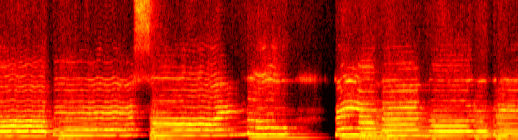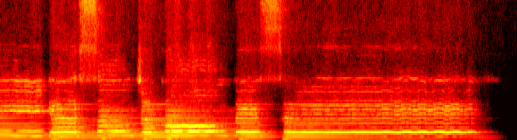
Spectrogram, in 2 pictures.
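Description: A woman singing the bass line of a choral arrangement alone, reading it note by note with Portuguese lyrics. There is a short break about three seconds in, and she ends on a long held note with vibrato.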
